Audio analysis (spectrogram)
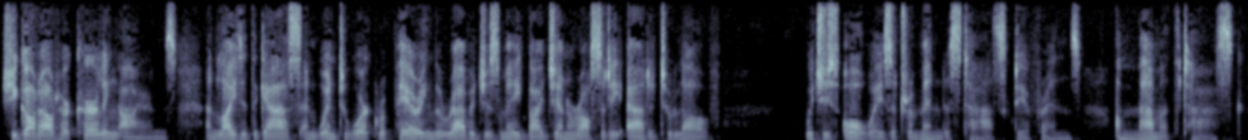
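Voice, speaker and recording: A woman narrating a literary story expressively, with theatrical pauses and hushed drops in her delivery. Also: low-pitched. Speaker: story reader.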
